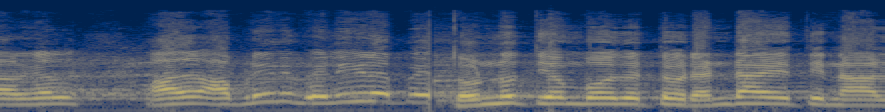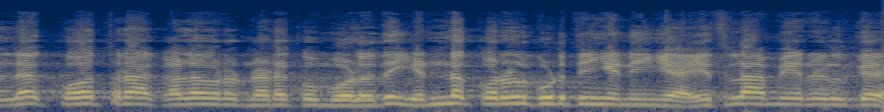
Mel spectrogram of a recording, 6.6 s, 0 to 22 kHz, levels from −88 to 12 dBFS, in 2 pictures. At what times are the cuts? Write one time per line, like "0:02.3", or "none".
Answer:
0:01.6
